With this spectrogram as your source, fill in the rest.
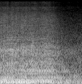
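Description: A Dodge Charger Hellcat engine roars loud and close during a rolling burnout, a dense sustained blare that eases slightly toward the end.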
